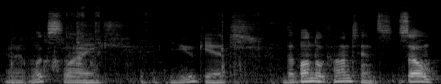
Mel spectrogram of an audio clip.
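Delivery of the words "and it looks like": ordinary delivery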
